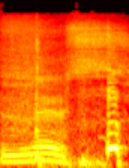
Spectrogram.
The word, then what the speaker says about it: Luz: L-U-Z, motherfuckers. I'm Puerto Rican. Spell it like you know some Spanish. – It's loose.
